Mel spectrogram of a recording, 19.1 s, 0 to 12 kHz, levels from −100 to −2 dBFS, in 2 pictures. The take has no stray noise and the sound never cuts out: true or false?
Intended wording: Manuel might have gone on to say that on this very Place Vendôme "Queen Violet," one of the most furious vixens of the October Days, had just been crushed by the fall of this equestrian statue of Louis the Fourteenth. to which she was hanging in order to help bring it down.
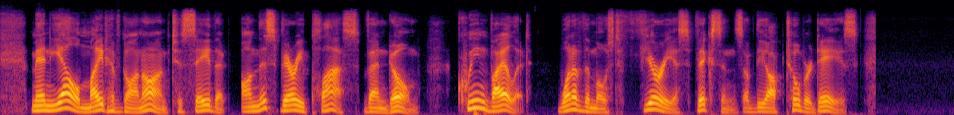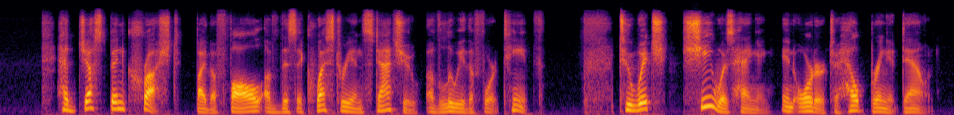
true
